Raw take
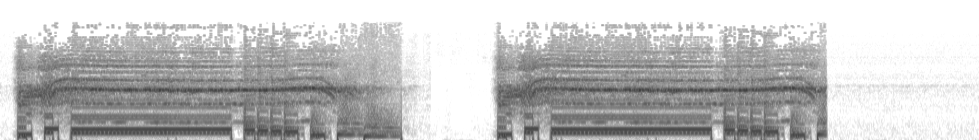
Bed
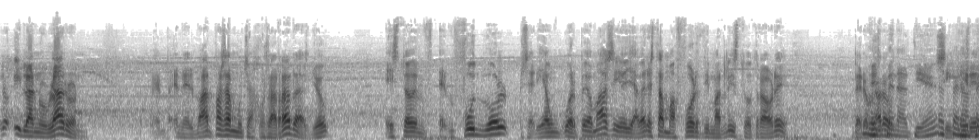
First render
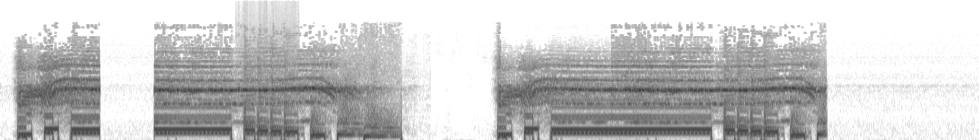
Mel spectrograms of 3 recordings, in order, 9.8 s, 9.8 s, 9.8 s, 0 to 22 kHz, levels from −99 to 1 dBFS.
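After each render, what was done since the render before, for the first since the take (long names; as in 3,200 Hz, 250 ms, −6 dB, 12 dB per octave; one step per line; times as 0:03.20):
0:00.99–0:01.54: fill with room tone
0:02.35–0:02.99: mu-law and A-law mismatch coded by A
0:05.00–0:06.11: high-frequency loss of the air 310 metres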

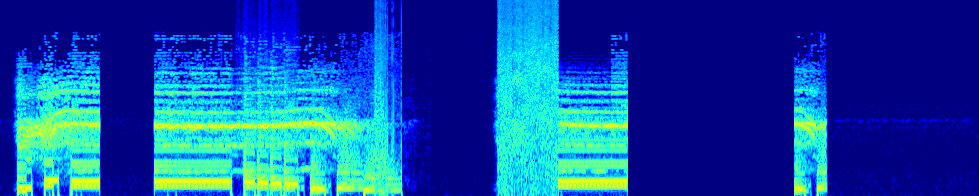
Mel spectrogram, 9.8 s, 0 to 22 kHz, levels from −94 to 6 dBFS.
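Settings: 0:03.74–0:05.58: wrap-around overflow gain 32.5 dB
0:06.27–0:07.94: silence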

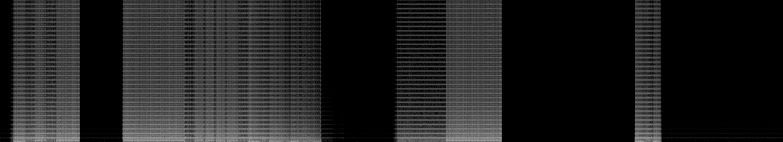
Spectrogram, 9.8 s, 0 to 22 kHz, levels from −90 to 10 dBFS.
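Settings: samples sorted by size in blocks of 64 samples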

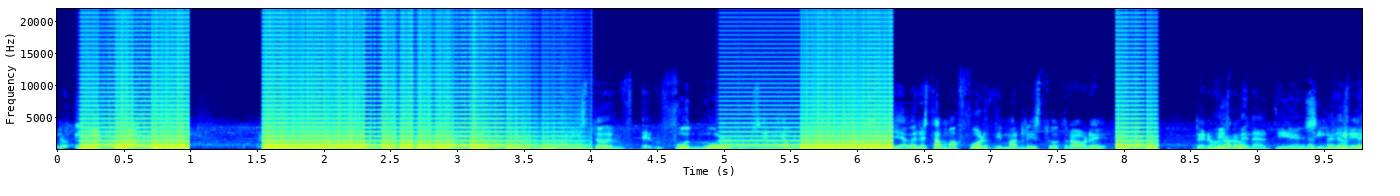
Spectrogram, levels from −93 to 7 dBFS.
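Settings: mix in bed −17 dB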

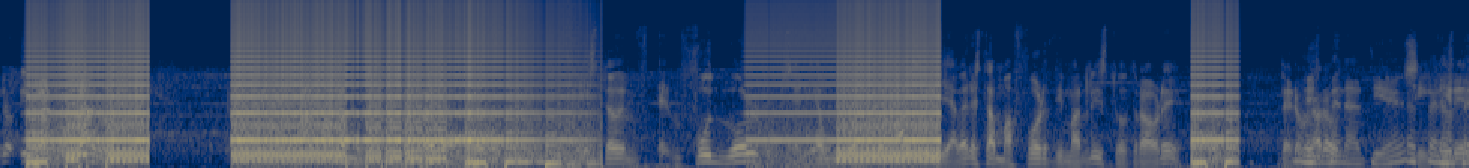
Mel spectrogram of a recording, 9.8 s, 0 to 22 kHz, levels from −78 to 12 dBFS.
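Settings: level +8.5 dB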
